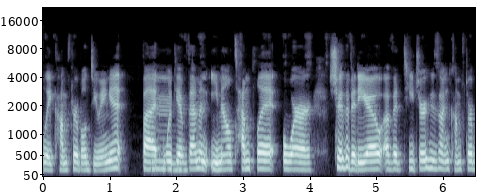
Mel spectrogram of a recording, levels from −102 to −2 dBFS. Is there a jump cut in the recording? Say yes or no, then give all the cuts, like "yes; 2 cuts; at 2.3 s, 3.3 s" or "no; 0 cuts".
yes; 2 cuts; at 1.9 s, 4.6 s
